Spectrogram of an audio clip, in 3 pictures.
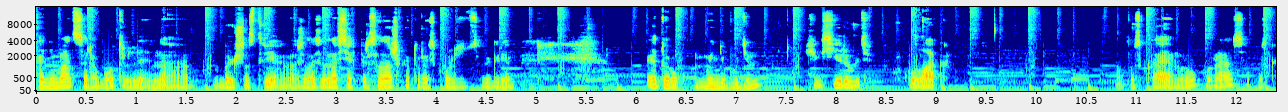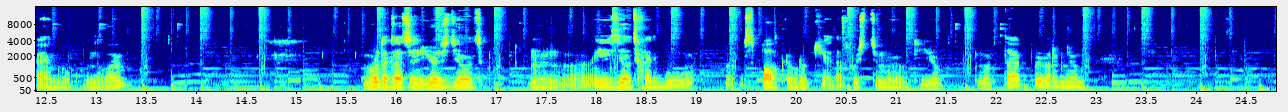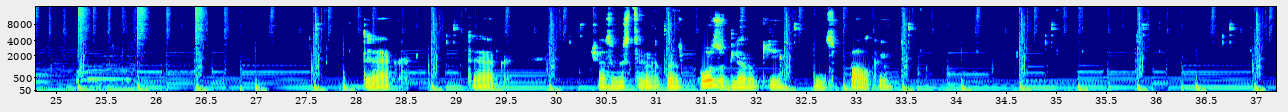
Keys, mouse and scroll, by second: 0.6 KP_1, 1.1-2.7 scroll up 3, 2.7-4.1 scroll up 1, 4.1 scroll up 1, 5.4 click, 6.1-8.1 middle drag, 8.1 click, 8.3 KP_1, 9.4 r, 10.7 r, 11.2 click, 11.4 r, 13.0 click, 13.2 r, 14.2 z, 14.7 scroll down 3, 14.9-18.2 middle drag, 18.2 click, 18.7 scroll up 2, 19.5 KP_3, 20.7 r, 21.9 click, 22.1-22.8 middle drag, 22.8 r, 23.5 middle click, 23.9 r, 27.7 middle click, 28.1 r, 29.1-30.1 middle drag, 30.1 click, 30.6 r, 31.1-31.8 middle drag, 31.8 r, 32.4-33.0 middle drag, 33.0 r, 33.6-34.4 middle drag, 34.4 r, 35.0-35.4 middle drag, 35.4 r, 35.9-36.6 middle drag, 36.6 click, 36.9-37.2 middle drag.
